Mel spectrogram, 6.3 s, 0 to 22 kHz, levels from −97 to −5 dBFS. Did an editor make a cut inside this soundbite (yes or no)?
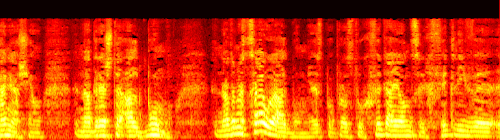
no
